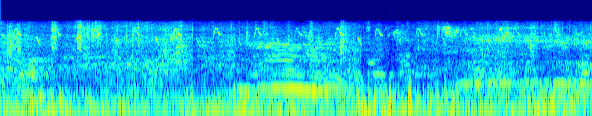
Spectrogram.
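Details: At the Kelamangalam cow market, a Hallikar bull calf gives a single moo lasting about a second, rising then falling in pitch, while people talk all around amid general market bustle.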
